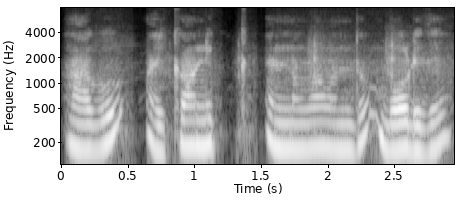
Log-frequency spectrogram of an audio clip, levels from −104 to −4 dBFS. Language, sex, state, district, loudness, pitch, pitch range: Kannada, male, Karnataka, Koppal, -18 LUFS, 175 Hz, 165-200 Hz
